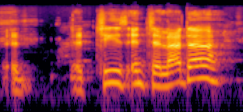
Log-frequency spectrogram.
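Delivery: bad, high-pitched, fake put-on Mexican accent. Asked to name a favorite Mexican food in a Mexican accent. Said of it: "say it in Mexican uh, accent".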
